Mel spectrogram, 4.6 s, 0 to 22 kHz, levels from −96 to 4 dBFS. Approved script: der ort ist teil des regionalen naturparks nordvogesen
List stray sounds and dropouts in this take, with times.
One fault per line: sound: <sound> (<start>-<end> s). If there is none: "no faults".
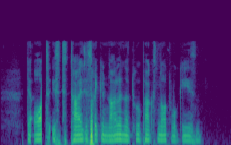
sound: dropout (0.8-0.9 s)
